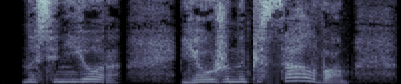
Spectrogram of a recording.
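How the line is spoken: Boy's hurried nervous whisper. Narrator (Russian): торопливо прошептал мальчик, боясь потерять мужество

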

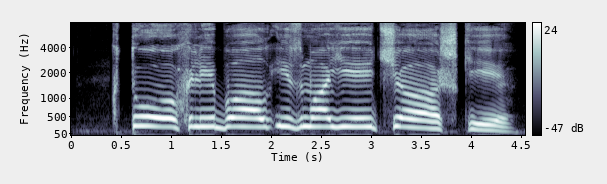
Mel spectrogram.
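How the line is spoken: Thin squeaky child voice. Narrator (Russian): Мишутка запищал тонким голосом

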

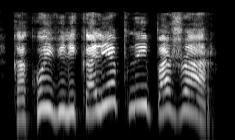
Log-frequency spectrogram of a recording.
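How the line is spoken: Shout. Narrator (Russian): она крикнув

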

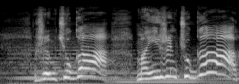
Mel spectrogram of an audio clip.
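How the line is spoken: Shouted. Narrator (Russian): крикнула Анастасия

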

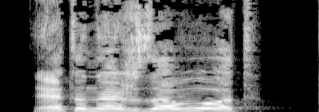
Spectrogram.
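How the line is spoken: Shouting. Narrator (Russian): прокричал Ольге Георгий

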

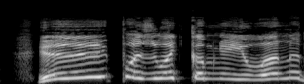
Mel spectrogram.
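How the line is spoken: King's hasty shout. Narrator (Russian): царь поспешно закричал

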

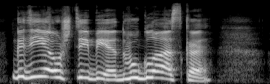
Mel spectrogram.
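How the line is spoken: Sisters shouting. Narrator (Russian): Сестры закричали

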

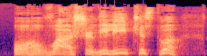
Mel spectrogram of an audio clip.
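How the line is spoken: Sharp cry. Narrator (Russian): вскрикнул повар

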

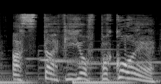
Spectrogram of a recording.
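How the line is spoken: Shout. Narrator (Russian): закричал он

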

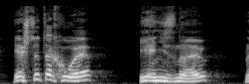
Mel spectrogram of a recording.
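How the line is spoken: Mocking. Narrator (Russian): насмешливо объявил Квакин

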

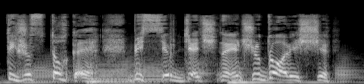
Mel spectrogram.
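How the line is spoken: Shouting. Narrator (Russian): закричал отец Так

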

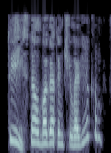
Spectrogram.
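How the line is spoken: Said with ringing laugh. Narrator (Russian): сказала лисица и звонко рассмеялась

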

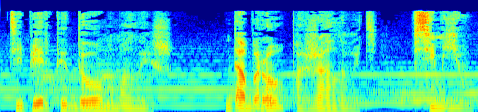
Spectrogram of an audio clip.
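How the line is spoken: Tender mother's voice. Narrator (Russian): Мама-лебедь нежно сказала

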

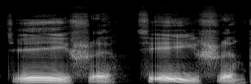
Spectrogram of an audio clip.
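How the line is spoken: Grumbling wild elephant. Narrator (Russian): пробурчал дикий слон Хатхи

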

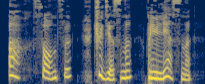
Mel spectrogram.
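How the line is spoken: Joyful shouting. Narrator (Russian): радостно выкрикивал восклицательный знак

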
